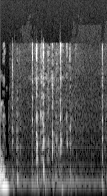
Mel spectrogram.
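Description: Typing on a computer keyboard: a short run of faint, quick key clicks.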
